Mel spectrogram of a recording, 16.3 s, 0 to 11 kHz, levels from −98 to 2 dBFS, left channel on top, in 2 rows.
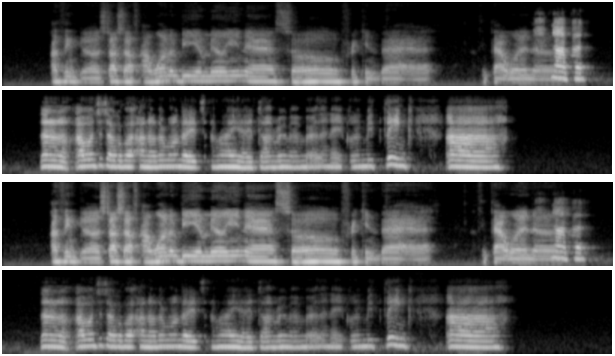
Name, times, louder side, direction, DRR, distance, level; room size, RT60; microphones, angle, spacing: voice 1, 0.7-5.7 6.6-7.5, right 4 dB, 50° right, 0.4 m, -27 dB
voice 2, 7.1-7.8 8.7-14.9, left 3 dB, 55° left, 0.5 m, -25 dB
14.5 x 5.9 x 3.7 m
head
